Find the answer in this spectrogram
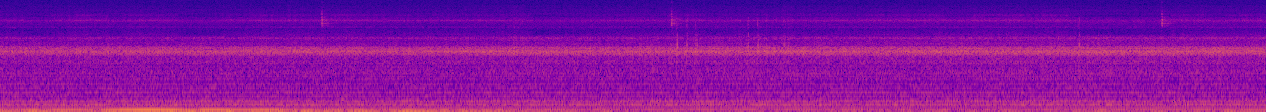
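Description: Steady background noise of a small room: a constant hiss over a low hum, with a deeper rumble for the first few seconds and a few faint ticks.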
